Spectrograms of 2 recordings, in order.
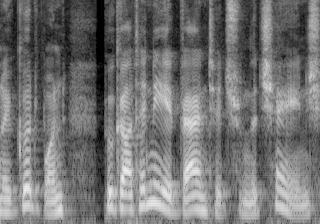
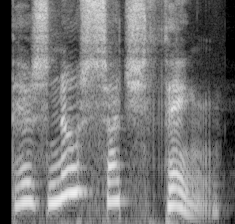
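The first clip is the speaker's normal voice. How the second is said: slow, higher, indignant protest; a mild, held-back angry outburst; very angrily; 7 semitones higher, 3 dB louder, much slower than usual. A narrator's reading. Alice objecting to the treacle well, mildly angry. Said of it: "Alice was beginning very angrily".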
